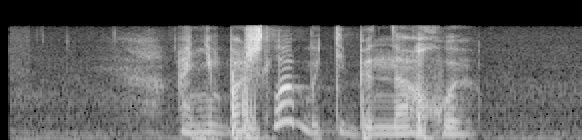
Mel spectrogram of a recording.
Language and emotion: Russian, angry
